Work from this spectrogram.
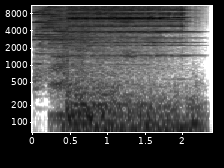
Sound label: fullscreen win; games; Arising Phoenix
